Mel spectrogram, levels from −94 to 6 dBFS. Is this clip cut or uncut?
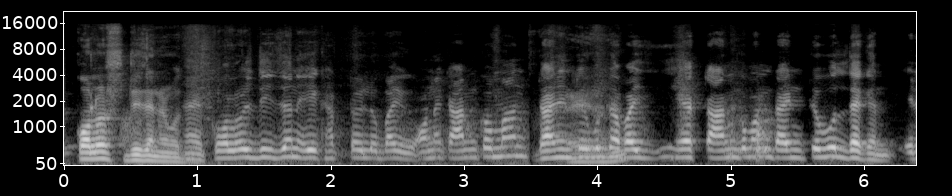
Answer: cut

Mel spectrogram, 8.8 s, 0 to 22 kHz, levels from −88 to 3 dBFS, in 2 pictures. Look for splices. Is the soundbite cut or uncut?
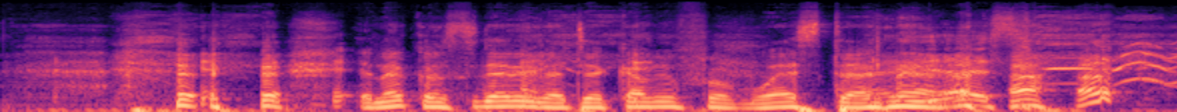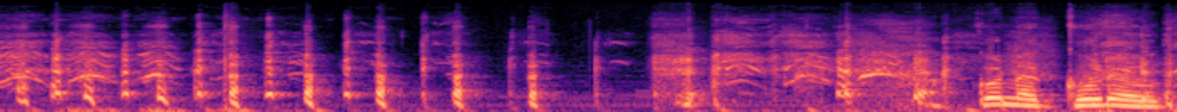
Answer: uncut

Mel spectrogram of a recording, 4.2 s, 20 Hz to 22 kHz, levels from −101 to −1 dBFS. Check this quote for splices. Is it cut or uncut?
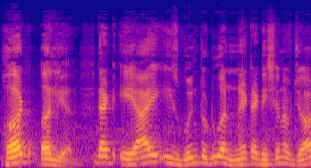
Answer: cut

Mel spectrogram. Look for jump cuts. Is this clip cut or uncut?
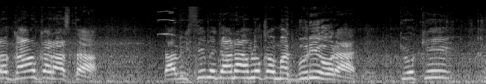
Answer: uncut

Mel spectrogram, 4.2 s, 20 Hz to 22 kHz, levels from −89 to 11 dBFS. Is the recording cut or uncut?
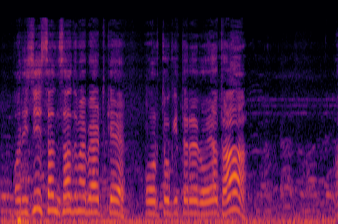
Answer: uncut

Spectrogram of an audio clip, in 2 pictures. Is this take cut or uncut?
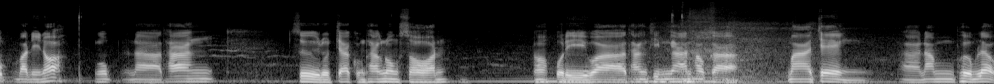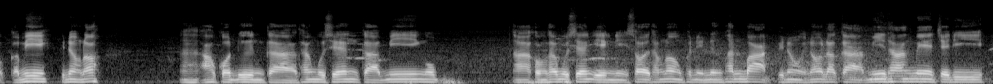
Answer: uncut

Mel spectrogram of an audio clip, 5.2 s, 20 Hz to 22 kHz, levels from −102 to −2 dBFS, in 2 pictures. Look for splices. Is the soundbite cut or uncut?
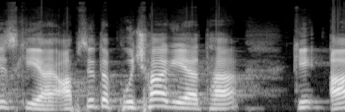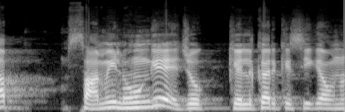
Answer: uncut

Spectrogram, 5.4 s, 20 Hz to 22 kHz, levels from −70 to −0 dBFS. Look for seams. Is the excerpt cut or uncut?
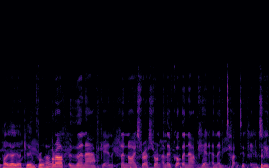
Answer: cut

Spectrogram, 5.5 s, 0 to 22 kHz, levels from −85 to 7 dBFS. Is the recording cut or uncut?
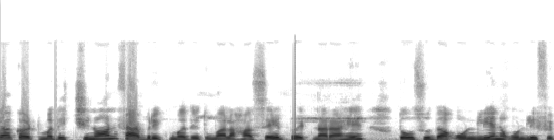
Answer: uncut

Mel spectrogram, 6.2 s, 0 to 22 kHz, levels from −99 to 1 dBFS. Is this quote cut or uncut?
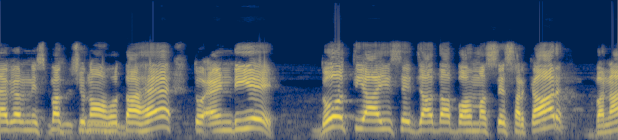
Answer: uncut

